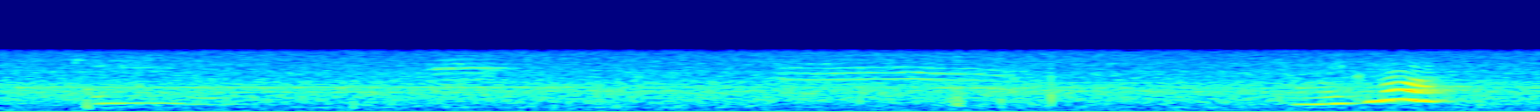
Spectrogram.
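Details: Siamese kittens sleeping at a cattery in Southern Maryland, USA, giving a few soft, short mews spaced seconds apart, then a louder wavering rising-and-falling mew near the end, over a steady low hum.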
